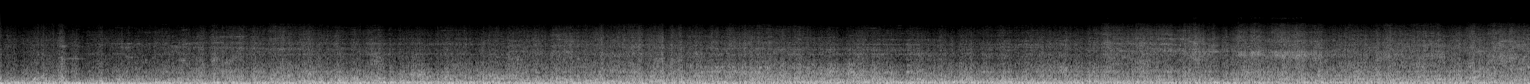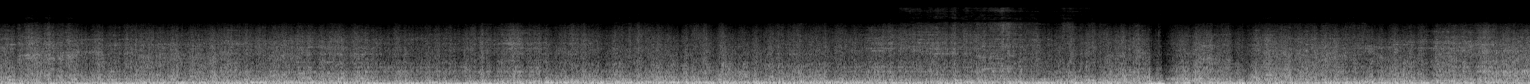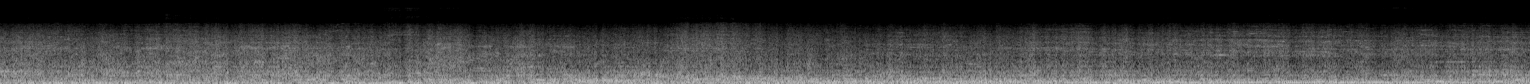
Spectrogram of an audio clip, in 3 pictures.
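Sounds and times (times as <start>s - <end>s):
train wheels rolling on rails: 0.0s - 45.9s.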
